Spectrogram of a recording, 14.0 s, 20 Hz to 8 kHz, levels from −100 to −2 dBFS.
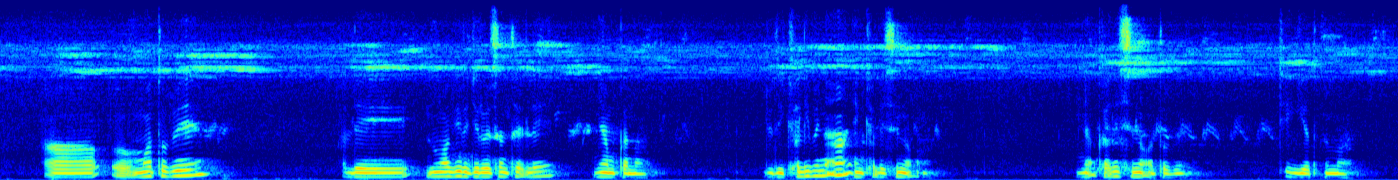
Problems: none marked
